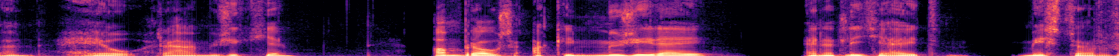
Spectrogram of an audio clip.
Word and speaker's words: Akinmusire: Hij heet Akinmusire. Zo spreek je het uit. En niet op een andere manier.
